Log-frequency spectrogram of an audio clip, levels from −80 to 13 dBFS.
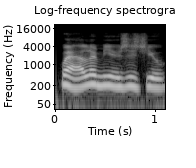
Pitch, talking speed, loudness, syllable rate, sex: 195 Hz, 165 wpm, -16 LUFS, 5.1 syllables/s, female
